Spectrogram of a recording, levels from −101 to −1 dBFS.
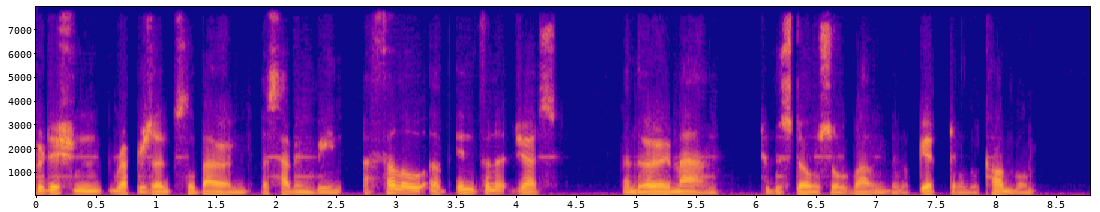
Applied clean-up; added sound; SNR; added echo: neural diffusion model UNIVERSE++.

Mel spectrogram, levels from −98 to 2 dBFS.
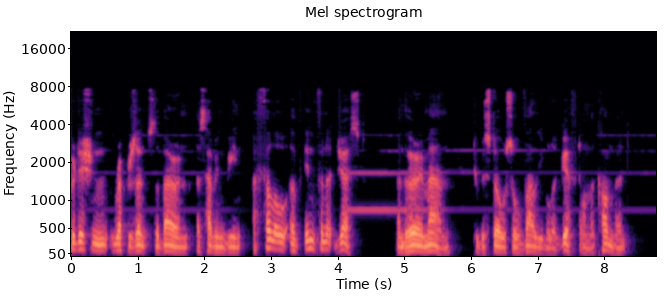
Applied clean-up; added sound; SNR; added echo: classical method log-MMSE.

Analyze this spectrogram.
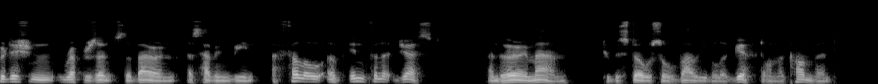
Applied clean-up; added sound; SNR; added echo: none; none; none; none.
